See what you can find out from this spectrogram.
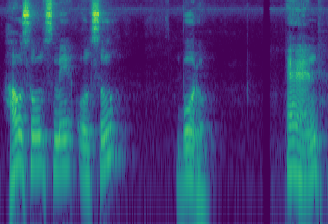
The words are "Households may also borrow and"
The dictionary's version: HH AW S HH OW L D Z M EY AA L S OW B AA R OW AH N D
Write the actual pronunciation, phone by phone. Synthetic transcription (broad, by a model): HH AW S HH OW L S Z M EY AA L S OW B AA R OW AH N D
